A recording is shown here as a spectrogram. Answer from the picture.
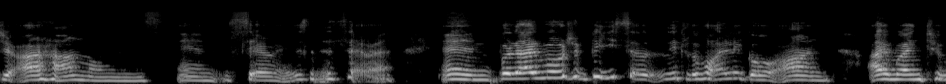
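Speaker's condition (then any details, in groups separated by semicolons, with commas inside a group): Cerebral palsy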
